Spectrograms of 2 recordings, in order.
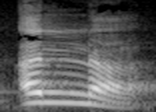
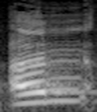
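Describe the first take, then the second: First: "anna" drawn out on the n, falling; emphatic connector. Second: Said in the usual way. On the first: Shown as a demonstration. Teacher setting "anna" against plain "an", emphatic. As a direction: stretch and lean on "anna". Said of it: "Anna is an emphasized sentence connector". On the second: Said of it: "An is a normal sentence connector".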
